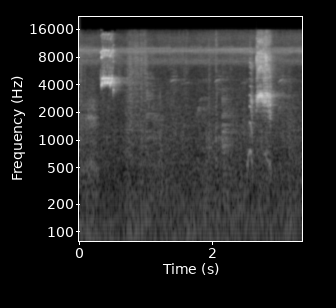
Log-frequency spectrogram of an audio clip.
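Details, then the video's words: Bats at mealtime in a creche, flying foxes feeding on bananas placed in baskets for enrichment; two brief shrill, high-pitched squeals separated by about two seconds of quiet. "Bats eating banana"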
